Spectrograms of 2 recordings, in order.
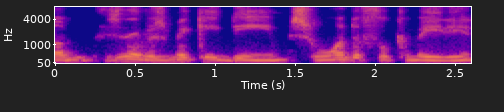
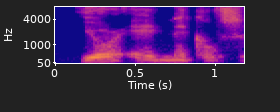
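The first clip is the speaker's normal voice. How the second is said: put-on, very quiet speaking voice. Retelling meeting a legendary show creator at an interview: imitating someone speaking very quietly. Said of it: "he very quietly said".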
